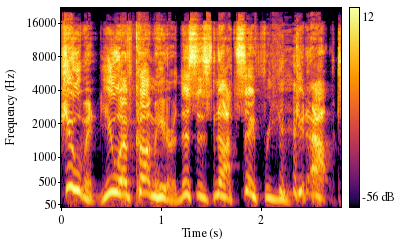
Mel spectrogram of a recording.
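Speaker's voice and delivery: noble, grand big dog voice. Retelling the scene, voicing the centaur warning the kids in a big regal dog voice. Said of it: "talks like what I would imagine a big regal dog".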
